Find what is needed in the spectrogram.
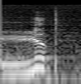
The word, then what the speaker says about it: loupe: Mira, no sé bien cómo se pronuncia porque no sé francés, pero se escribe L-O-U-P-E. ¿Cómo será que se pronuncia? – L-O... – ¿Algo de francés tenés vos? – Loop. – Ahí está, loop, muy bien.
